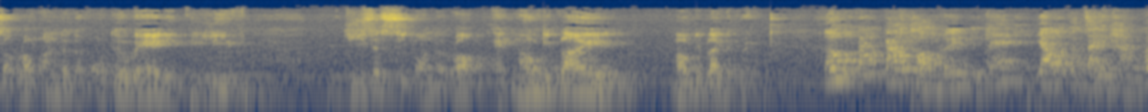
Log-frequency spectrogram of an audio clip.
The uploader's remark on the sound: Preached on 17/11/23 in St Andrews Presbyterian Church Pengkalan Ipoh.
